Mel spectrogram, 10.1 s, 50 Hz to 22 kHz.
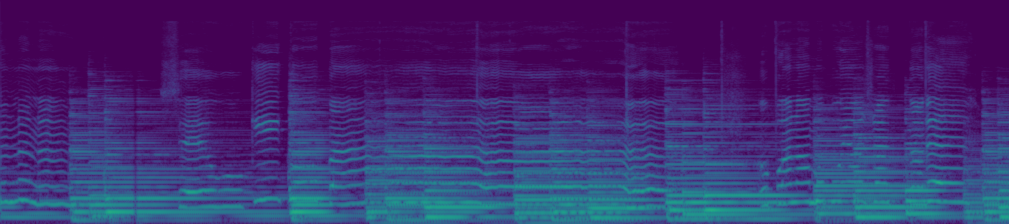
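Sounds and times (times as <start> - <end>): person singing: 0.0 - 10.0
piano chords: 0.0 - 10.0.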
